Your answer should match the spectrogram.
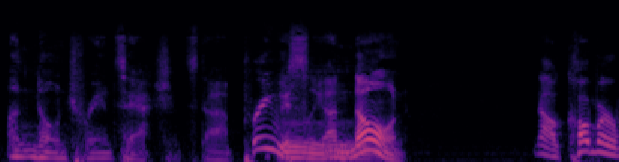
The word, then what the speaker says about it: Comer: Comer, rhymes with Gomer,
